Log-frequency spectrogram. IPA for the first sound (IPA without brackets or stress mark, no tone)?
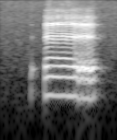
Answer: ʔ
